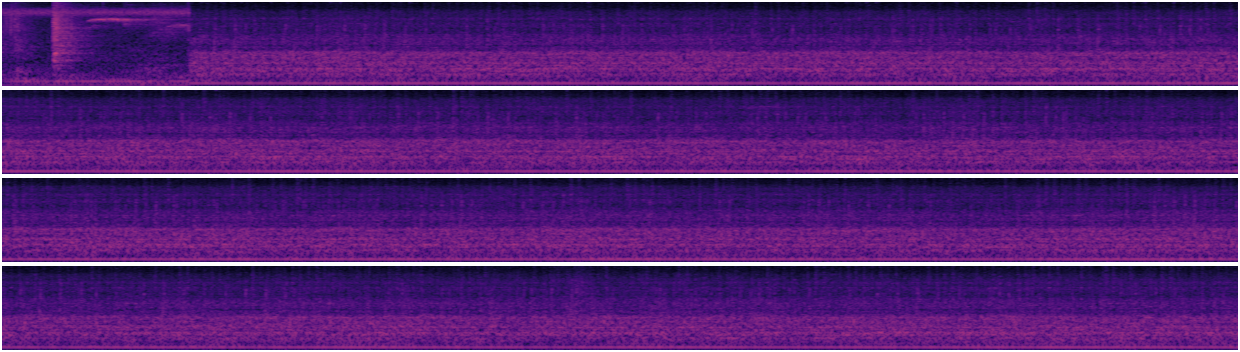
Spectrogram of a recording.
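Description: A milling machine hums steadily.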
